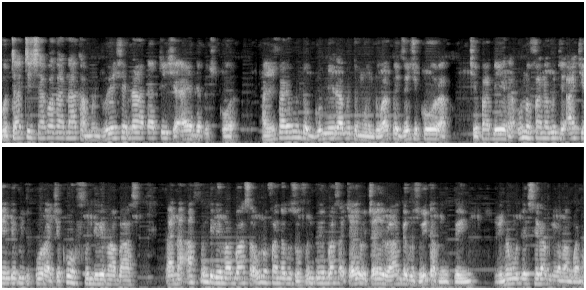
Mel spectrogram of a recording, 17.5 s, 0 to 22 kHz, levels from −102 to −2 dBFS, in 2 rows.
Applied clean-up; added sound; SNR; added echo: neural separator model SepFormer DNS4.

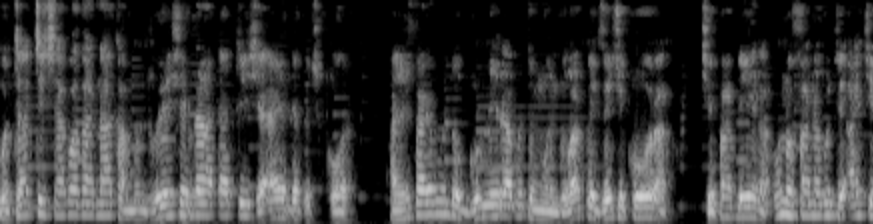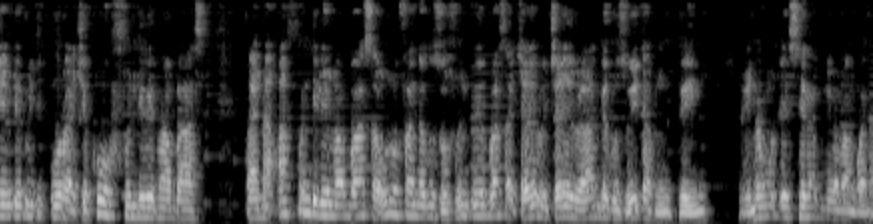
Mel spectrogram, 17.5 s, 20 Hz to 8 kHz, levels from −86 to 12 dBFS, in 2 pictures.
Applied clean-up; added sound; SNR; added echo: neural mask model DeepFilterNet 3.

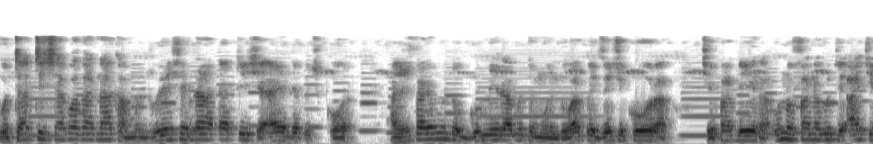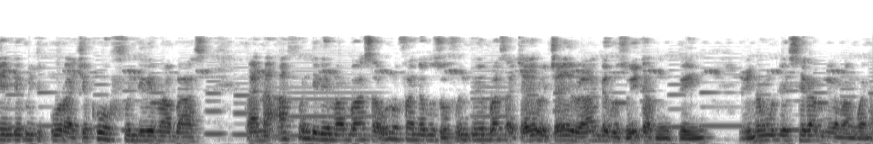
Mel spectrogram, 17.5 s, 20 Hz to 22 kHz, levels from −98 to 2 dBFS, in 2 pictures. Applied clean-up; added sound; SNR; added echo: none; Wind instrument, woodwind instrument; 18 dB; reverberation time 0.2 s.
